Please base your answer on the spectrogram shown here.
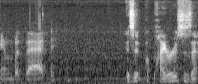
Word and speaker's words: Papyrus: Is it Papyrus?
